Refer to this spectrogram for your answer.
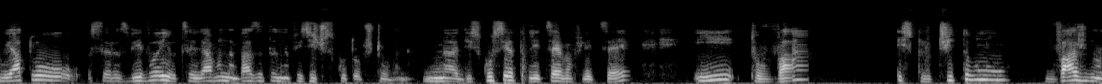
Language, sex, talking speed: Bulgarian, female, 110 wpm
